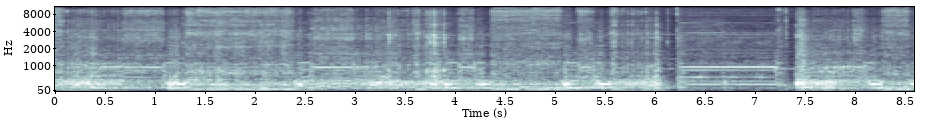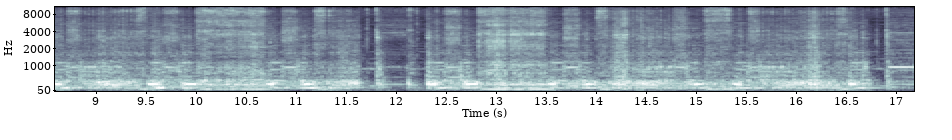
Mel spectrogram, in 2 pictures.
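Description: A Brother ScanNCut machine cuts thick appliqué fabric with a blade set to 5 and cut pressure 4, giving a continuous close mechanical whirring and rattling with brief stepping pauses as the carriage moves.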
